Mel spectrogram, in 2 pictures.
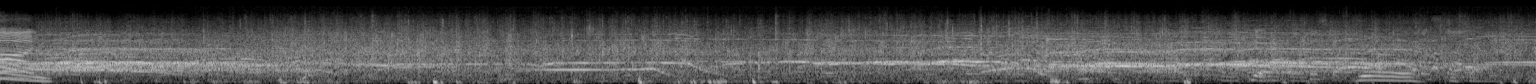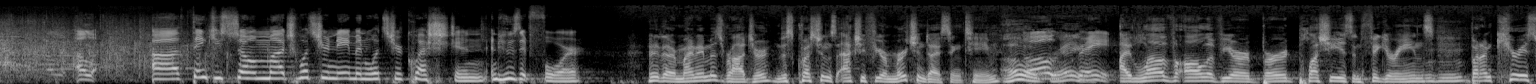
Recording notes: LIVE from SF Sketchfest. The following was recorded LIVE at SF Sketchfest in February of 2024 at the Great Star Theater!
